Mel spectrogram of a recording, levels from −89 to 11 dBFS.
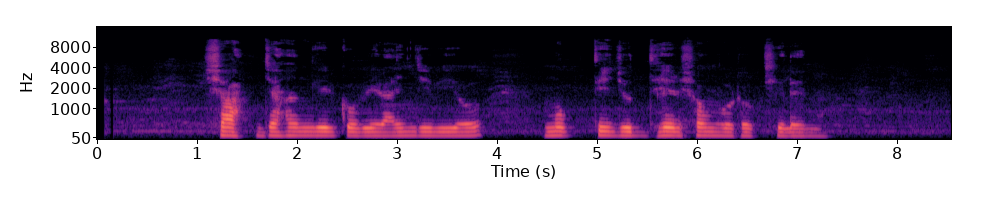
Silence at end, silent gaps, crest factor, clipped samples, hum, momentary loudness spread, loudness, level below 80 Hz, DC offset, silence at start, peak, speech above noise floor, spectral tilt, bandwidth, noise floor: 1.3 s; none; 22 dB; under 0.1%; none; 8 LU; -25 LUFS; -74 dBFS; under 0.1%; 1.1 s; -4 dBFS; 34 dB; -7.5 dB/octave; 10.5 kHz; -58 dBFS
